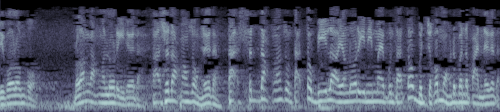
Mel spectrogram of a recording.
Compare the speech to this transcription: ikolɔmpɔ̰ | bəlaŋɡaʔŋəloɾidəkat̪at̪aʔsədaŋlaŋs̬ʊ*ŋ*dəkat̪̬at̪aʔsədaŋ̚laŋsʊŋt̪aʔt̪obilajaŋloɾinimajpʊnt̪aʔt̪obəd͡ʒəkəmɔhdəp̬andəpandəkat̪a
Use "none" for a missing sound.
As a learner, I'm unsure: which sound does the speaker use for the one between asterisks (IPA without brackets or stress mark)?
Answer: ŋ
